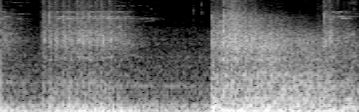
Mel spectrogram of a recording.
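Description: Gunfire in a Halo campaign mission, heard as two bursts of shots at moderate level over a steady low rumble of in-game ambience, with a short lull between them.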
